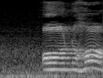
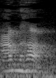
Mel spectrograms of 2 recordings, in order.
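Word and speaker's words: آنها: যেমন অনহ মানে তারা অনহ আমরা বলে থাকি আনহা আমাদের এ অঞ্চলে যারা মাদ্রাসাগুলো ফারস্ট বলে আনহা ঠিক আছে এইটা মূলত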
